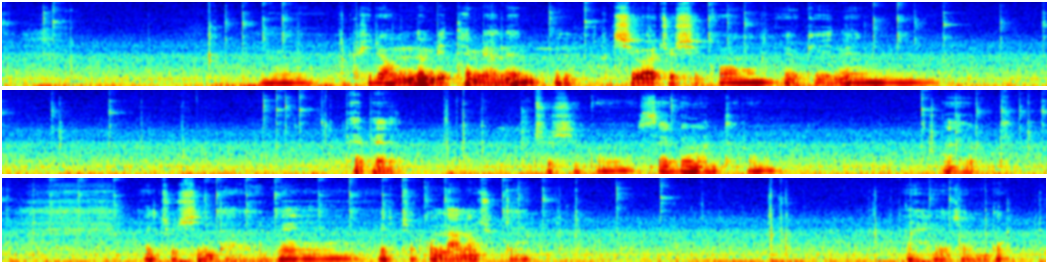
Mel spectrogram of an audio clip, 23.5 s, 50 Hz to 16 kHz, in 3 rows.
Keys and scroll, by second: 2.5 alt+4, 3.6 alt+3, 4.5 ctrl+`, 5.6 alt+2, 9.1 alt+2, 11.1 shift+b, 15.7 ctrl+alt+`, 19.8 alt+3, 21.4 alt+t, 22.1 w, 23.3 w.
